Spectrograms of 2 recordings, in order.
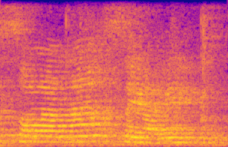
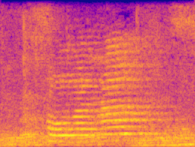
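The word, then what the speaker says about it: Solanaceae: Famili dari Kentang kan namanya tuh ini bacanya itu bukan Solana sea tapi Solana C.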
